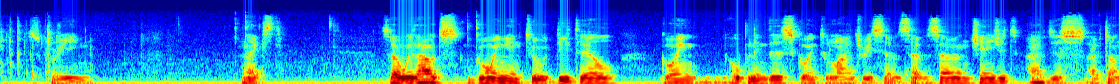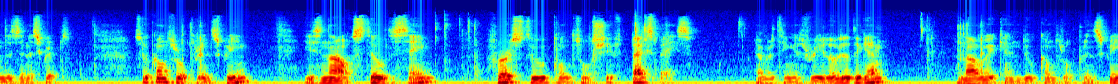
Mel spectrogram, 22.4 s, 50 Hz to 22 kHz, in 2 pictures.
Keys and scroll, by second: 0.0-0.9 typing, 13.0 ctrl+Print, 17.5 ctrl+shift+BackSpace, 20.8 ctrl+Print.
